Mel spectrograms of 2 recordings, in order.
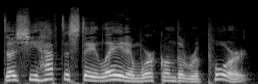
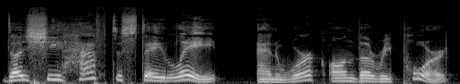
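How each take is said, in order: First: Fast "Does she have to stay late and work on the report?" with "have to" blended; reduced forms. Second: Slow, full "Does she have to stay late and work on the report?"; careful "Does she have to stay late and work on the report?"; slowly and clearly. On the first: Teacher models natural speech, fast and reduced. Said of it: "second, at a normal pace". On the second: Teacher models careful speech, slowly and clearly. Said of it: "First, slowly". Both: Shown as a demonstration.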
